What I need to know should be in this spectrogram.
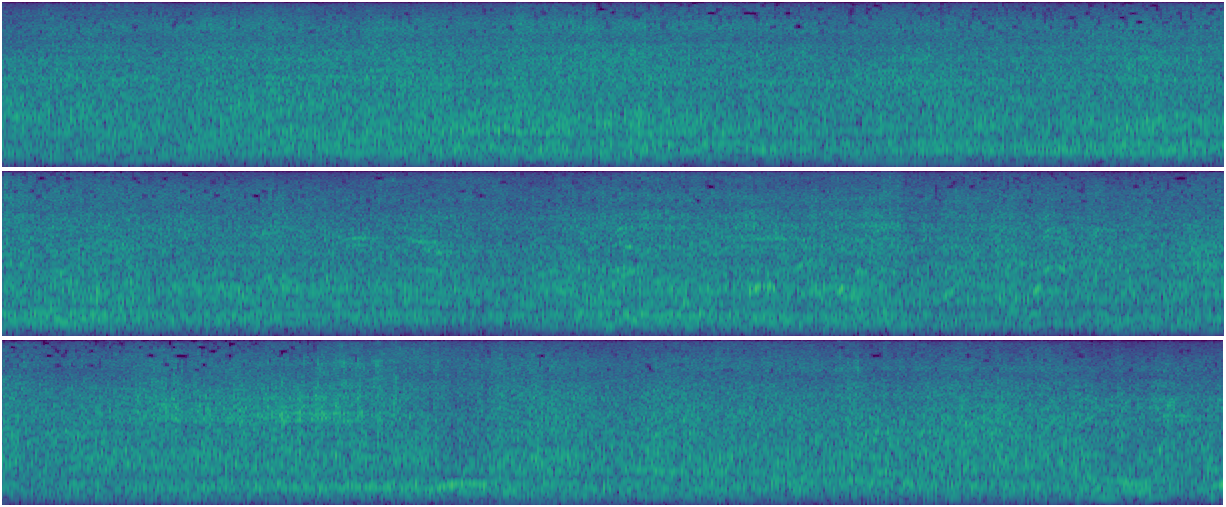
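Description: Race car engines roar loudly as they speed around a dirt track.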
